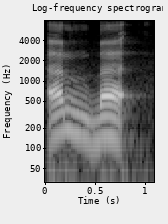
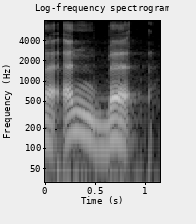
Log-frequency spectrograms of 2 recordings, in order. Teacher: يقولون امبا ولا يقولون انباء يقلبون النون ميما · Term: يقلب النون ميما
